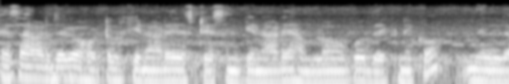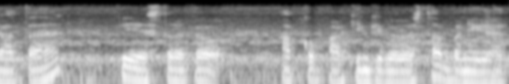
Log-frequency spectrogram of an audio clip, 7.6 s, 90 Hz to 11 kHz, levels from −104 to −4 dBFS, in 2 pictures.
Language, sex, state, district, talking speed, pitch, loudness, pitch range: Hindi, male, Chandigarh, Chandigarh, 195 wpm, 100 Hz, -14 LUFS, 95-110 Hz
